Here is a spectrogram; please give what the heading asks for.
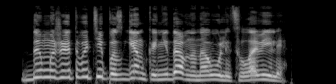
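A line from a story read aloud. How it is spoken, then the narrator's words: Yell. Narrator (Russian): Венька ... заорал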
